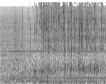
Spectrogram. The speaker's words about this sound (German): Jetzt habe ich zwei Gläser und wir werden zapfen. Juhu!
